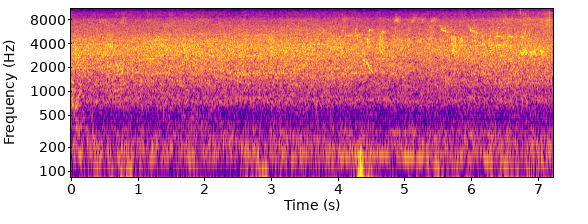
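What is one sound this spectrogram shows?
A light breeze rustles leaves outdoors.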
